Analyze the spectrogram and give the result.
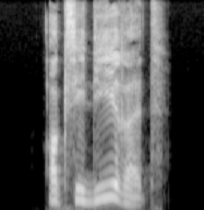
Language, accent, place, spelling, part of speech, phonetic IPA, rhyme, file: German, Germany, Berlin, oxidieret, verb, [ɔksiˈdiːʁət], -iːʁət, De-oxidieret.ogg
- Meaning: second-person plural subjunctive I of oxidieren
